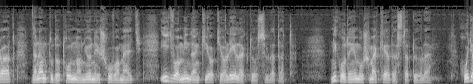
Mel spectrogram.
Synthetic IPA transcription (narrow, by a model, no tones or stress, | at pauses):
aːt̪d̪ɛnɛmt̪ud̪o̞t̪ho̞nːɒnjønːeːʃho̞vɒmɛɟiːɟvɒmmind̪ɛŋkiɒkiɒleːlɛkt̪øːlsylɛt̪ɛt̪ː | niko̞d̪eːmuʃmɛkːeːrd̪ɛst̪ɛt̪øːlɛ̰ | ho̞ɟ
